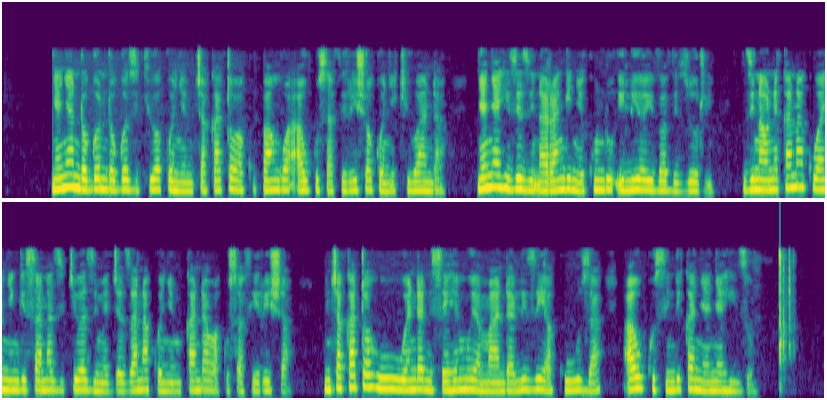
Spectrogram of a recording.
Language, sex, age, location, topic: Swahili, female, 25-35, Nairobi, agriculture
